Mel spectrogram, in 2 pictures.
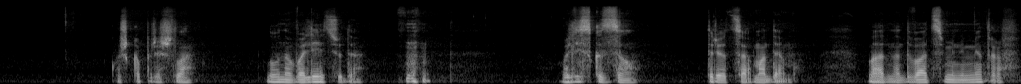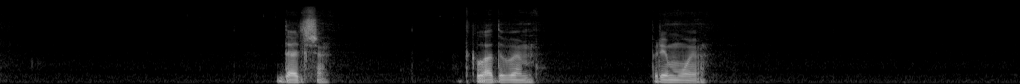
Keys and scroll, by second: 0.7 Return, 3.1 Escape, 9.3 2, 9.6 0, 9.8 Return, 10.9 Escape.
